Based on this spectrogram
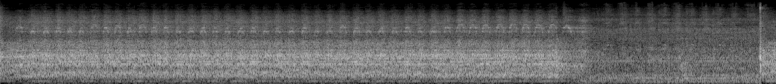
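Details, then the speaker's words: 1979 Triumph Spitfire, sat about 20 years, steady cranking at about four turns a second without firing; no fuel getting through, pump pumping too fast, needle and seat suspected stuck, not confirmed. "Still don't think we're getting fuel. Pumping a little bit too fast."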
